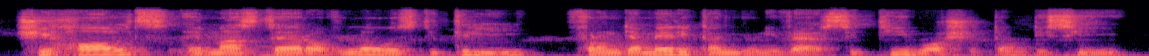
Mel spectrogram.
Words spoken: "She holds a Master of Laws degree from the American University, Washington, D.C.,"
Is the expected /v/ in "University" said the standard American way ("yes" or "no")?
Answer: yes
